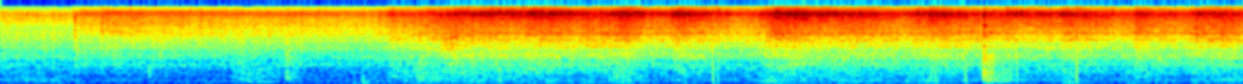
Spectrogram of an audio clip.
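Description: Pumpkin pieces with turmeric sizzle in a pan for a chutney, with scraping stirs over steady frying that grows louder and hissier partway through, close up and without talk.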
